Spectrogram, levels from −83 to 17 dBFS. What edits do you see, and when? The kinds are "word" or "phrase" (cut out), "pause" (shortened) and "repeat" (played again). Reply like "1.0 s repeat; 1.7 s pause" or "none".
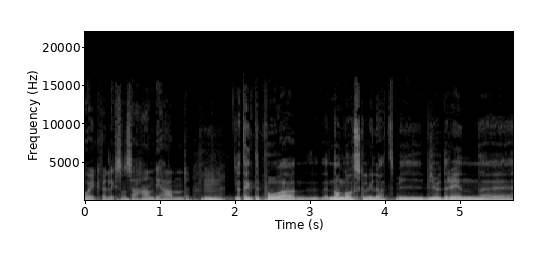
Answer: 3.8 s word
